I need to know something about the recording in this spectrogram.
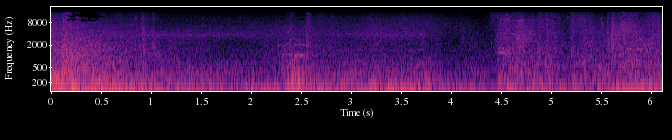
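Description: Magic spell effects whoosh and crackle in a fast fight.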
